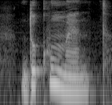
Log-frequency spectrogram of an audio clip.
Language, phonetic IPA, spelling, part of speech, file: Ukrainian, [dɔkʊˈmɛnt], документ, noun, Uk-документ.ogg
- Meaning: document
